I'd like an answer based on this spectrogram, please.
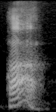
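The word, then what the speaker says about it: ה: That hey is the name of the letter, but how do you say it? You say ha. But you just use the letter hey. So hey is the actual name of the letter, but the sound is ha.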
